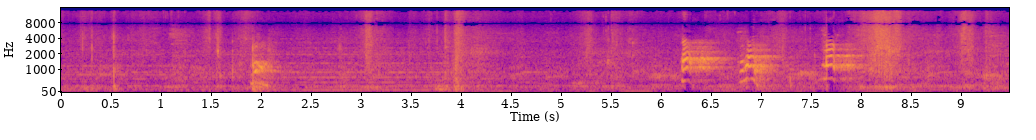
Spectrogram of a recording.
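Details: A female Bloodhound puppy gives short, high, wavering howls and yelps, with faint music behind.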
